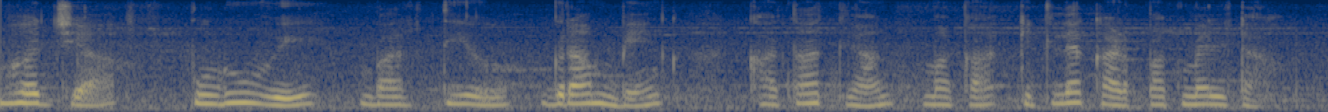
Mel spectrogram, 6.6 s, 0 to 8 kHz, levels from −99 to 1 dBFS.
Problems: constant background noise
